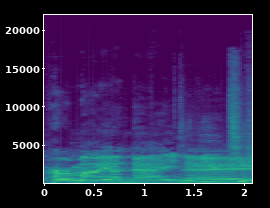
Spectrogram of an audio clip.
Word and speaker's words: Hermione: Pronounced Hermione.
